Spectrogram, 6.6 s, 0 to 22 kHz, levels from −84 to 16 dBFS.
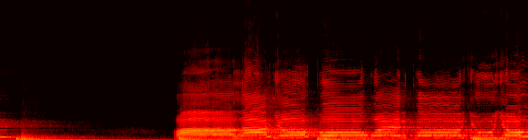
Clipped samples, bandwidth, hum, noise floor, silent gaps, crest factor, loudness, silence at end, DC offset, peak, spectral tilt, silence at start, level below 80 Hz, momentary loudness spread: under 0.1%; 15.5 kHz; none; -52 dBFS; none; 14 dB; -29 LUFS; 0 s; under 0.1%; -18 dBFS; -4 dB/octave; 0 s; -50 dBFS; 15 LU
